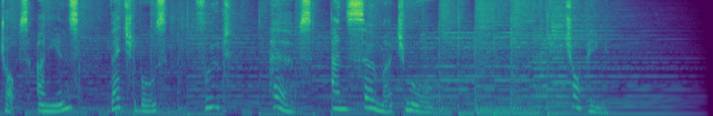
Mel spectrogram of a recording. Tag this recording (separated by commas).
Speech, Music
